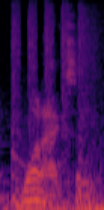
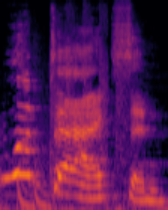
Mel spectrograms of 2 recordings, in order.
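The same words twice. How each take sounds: First: It is said in a plain, neutral voice. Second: It is said in a heavy put-on accent. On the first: This is how he hears himself. "In his own head, he said" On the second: This is how others actually hear him. "but in reality, he just went"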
